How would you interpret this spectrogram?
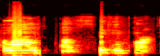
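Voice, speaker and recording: A man's voice: on the high side, fairly even intonation, unhurried. A man with a Rhode Island accent, playing a tabletop game in joking, casual chat that often trails off. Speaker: player. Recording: dull lo-fi stream audio.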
